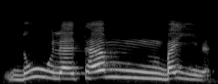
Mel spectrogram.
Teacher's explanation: Okey, kaila yakunu dulatam. Yang ni kena terus rapatkan bibir. Mim bertemu dengan ba, iklab. Mim tanwin berjumpa dengan ba, dulatam baina.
